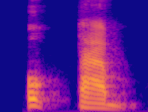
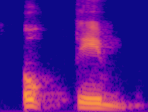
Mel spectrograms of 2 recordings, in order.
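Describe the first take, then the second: First: The second vowel is 'a'. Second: The second vowel is 'i'. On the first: "uktub nggak bisa dibaca uktab"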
